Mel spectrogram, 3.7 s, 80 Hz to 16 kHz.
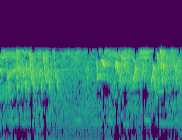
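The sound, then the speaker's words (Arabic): Birds chirp and sing outdoors around the listener, with a few brighter calls standing out over a steady, soft background of birdsong. “ممكن تصمتوا يا جماعة، نسكت 10 ثواني. انا اصوات الطيور اللي هنا شيء انا ما حسيتوش قبل كده في حياتي، عمال سامحهم حواليا كل ثانية.”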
